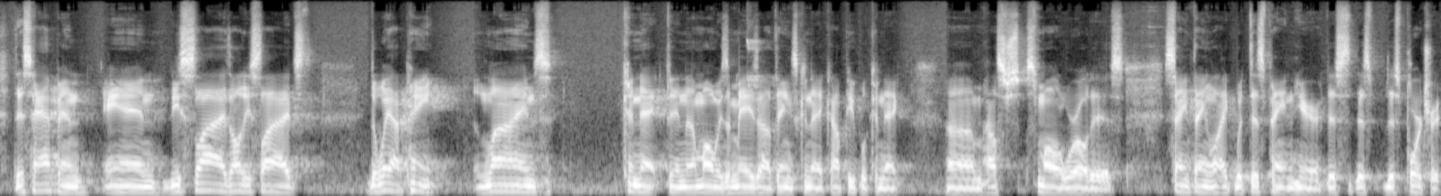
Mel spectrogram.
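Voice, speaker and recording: At a moderate pace, a man speaks with a fairly low pitch, fairly even intonation and very even loudness. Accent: American. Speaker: painter and muralist. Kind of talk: presentation talk. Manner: casual, conversational.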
